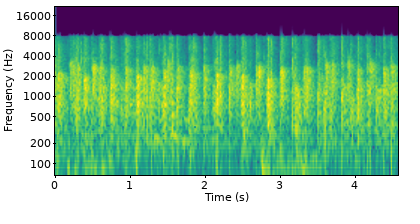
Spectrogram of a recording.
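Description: A small crowd applauding: many hands clapping steadily together, with a few voices mixed in.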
